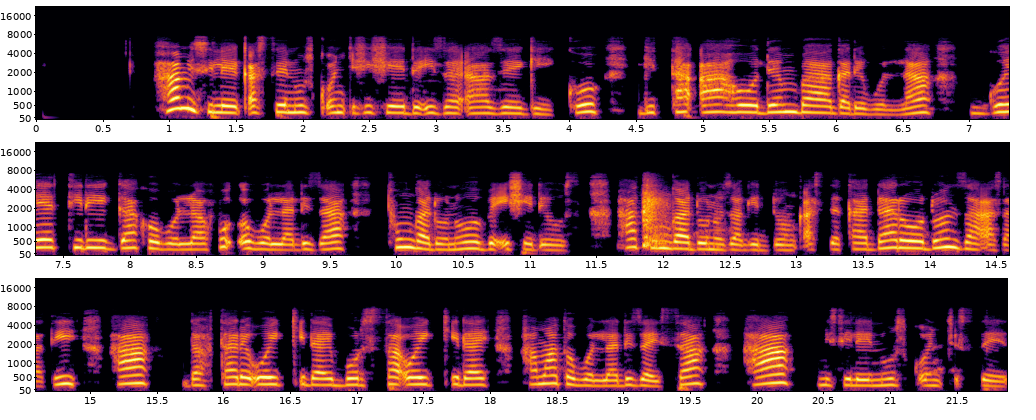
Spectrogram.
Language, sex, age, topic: Gamo, female, 18-24, agriculture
